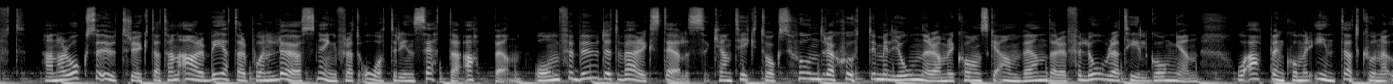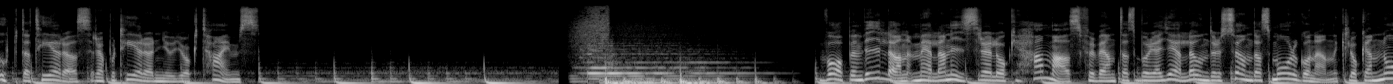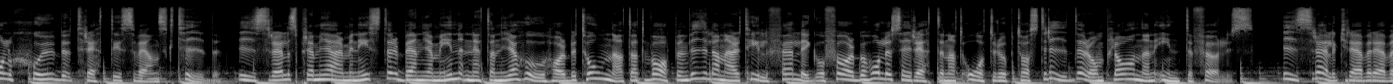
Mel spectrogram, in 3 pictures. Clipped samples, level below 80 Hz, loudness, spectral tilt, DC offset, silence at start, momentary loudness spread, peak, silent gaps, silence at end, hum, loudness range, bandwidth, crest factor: under 0.1%; -28 dBFS; -22 LUFS; -5.5 dB/octave; under 0.1%; 0 s; 7 LU; -6 dBFS; 19.52-19.57 s, 22.00-22.07 s; 0 s; none; 4 LU; 16 kHz; 14 dB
